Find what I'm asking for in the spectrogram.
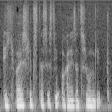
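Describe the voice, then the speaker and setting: An actor playing an earnest, troubled rebel searching for belief in a German radio play, with halting, intense delivery. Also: male voice, medium pitch, little pitch movement, dark tone, breathy edge. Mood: yearning, troubled.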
